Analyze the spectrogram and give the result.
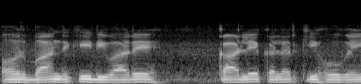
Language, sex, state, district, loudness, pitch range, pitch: Hindi, male, Uttar Pradesh, Lucknow, -15 LUFS, 115-120 Hz, 115 Hz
